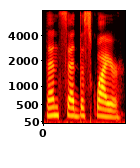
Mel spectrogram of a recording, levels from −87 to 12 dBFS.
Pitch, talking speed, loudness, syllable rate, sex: 195 Hz, 195 wpm, -18 LUFS, 4.4 syllables/s, female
